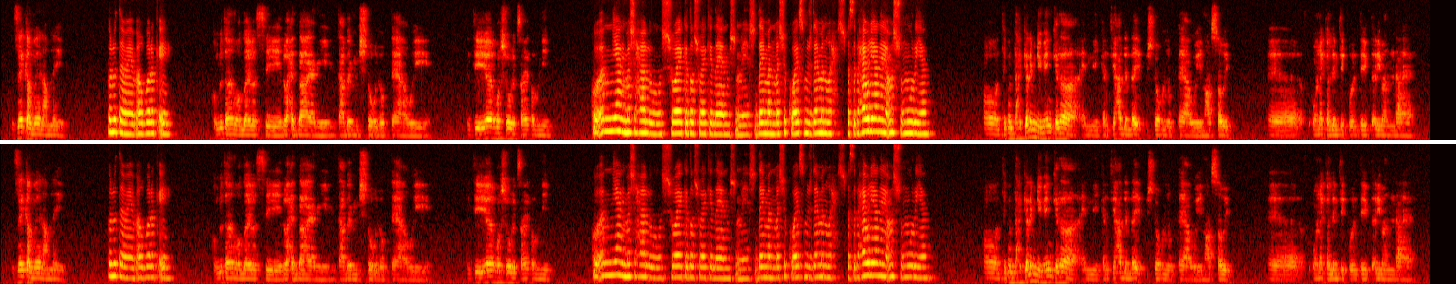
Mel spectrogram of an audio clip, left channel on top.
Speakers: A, on the left; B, on the left.
A: ازيك يا مان عامل ايه؟
B: كله تمام اخبارك ايه
A: كله تمام والله بس الواحد بقى يعني تعبان من الشغل وبتاع و انت ايه اخبار شغلك صحيح طمنيني؟
B: كو- أم يعني ماشي حاله شوية كده وشوية كده يعني مش مش دايما ماشي كويس ومش دايما وحش بس بحاول يعني امشي اموري يعني
A: اه انت كنت هتكلم من يومين كده ان كان في حد مضايقك في الشغل وبتاع ومعصبك آه وانا كلمتك وقلت لك تقريبا ان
